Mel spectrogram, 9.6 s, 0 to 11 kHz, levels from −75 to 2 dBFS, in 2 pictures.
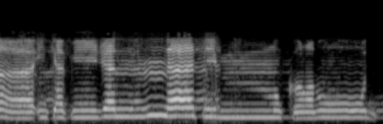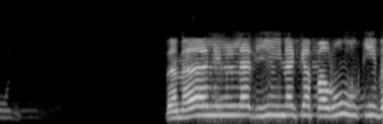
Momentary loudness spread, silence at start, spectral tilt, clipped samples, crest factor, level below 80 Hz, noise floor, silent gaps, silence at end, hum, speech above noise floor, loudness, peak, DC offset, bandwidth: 13 LU; 0 s; -8 dB/octave; under 0.1%; 20 dB; -62 dBFS; -71 dBFS; 5.80-5.98 s, 6.47-6.53 s, 6.68-6.74 s; 0 s; none; 51 dB; -20 LUFS; 0 dBFS; under 0.1%; 4.8 kHz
